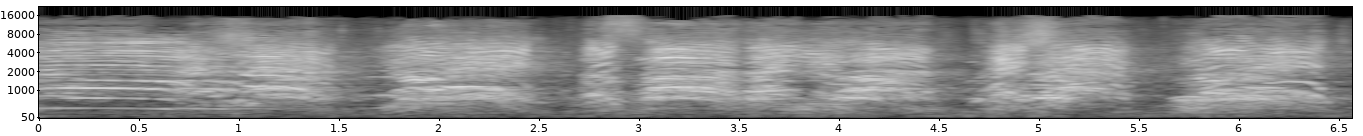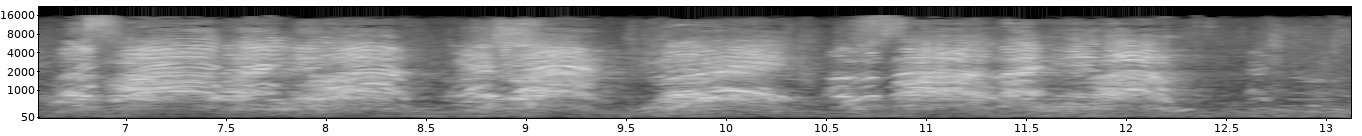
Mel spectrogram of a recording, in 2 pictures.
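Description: Crowd of protest marchers chanting slogans together, in rhythmic phrases of about a second each with short breaks between.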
